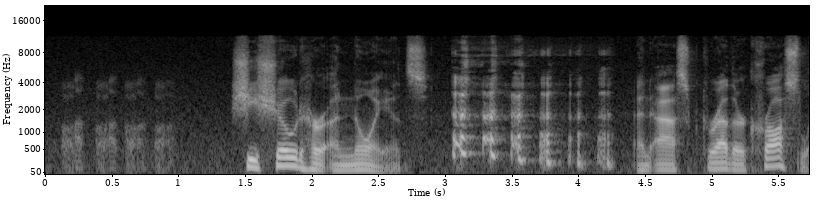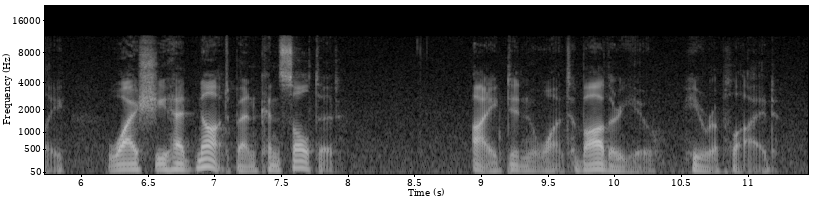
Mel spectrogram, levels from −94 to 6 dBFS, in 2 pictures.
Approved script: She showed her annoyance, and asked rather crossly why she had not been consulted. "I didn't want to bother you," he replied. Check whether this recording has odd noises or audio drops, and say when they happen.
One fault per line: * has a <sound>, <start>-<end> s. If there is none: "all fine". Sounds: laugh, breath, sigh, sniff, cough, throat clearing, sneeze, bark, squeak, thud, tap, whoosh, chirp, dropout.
* has a laugh, 0.1-1.0 s
* has a laugh, 3.0-4.3 s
